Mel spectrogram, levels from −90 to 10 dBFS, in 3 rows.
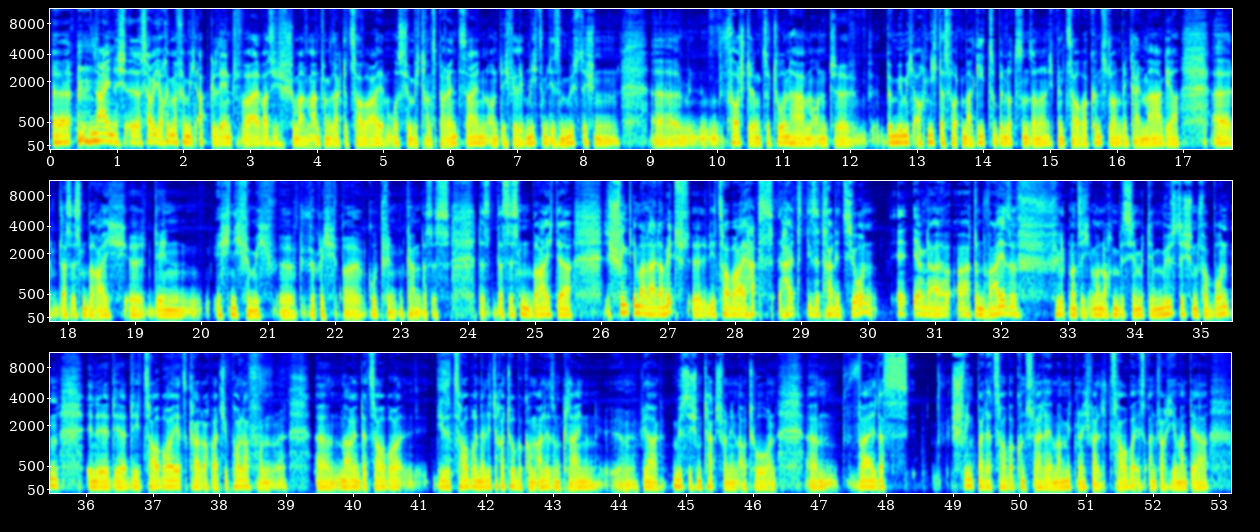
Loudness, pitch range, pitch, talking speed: -23 LUFS, 85-100 Hz, 95 Hz, 180 wpm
